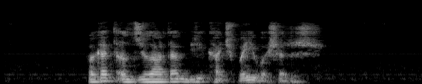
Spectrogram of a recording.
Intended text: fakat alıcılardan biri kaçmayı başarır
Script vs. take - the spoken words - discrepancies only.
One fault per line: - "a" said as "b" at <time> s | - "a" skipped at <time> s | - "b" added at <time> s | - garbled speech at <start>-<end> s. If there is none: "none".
none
